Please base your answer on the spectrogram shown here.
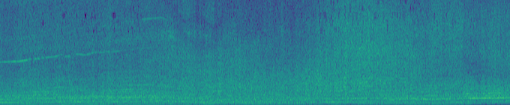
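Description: GTE race car in a racing video game, engine roaring steadily at high revs with shifting pitch as it pushes through corners, loud and continuous with no talk.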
